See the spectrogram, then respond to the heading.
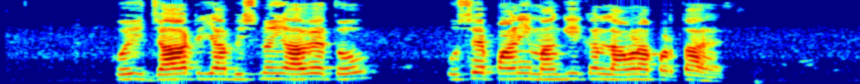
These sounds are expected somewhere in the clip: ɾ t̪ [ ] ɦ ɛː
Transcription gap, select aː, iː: aː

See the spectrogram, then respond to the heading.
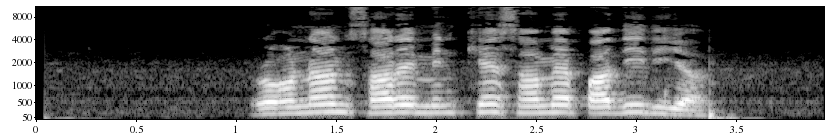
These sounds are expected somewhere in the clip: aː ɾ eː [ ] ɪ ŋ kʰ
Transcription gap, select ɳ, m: m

